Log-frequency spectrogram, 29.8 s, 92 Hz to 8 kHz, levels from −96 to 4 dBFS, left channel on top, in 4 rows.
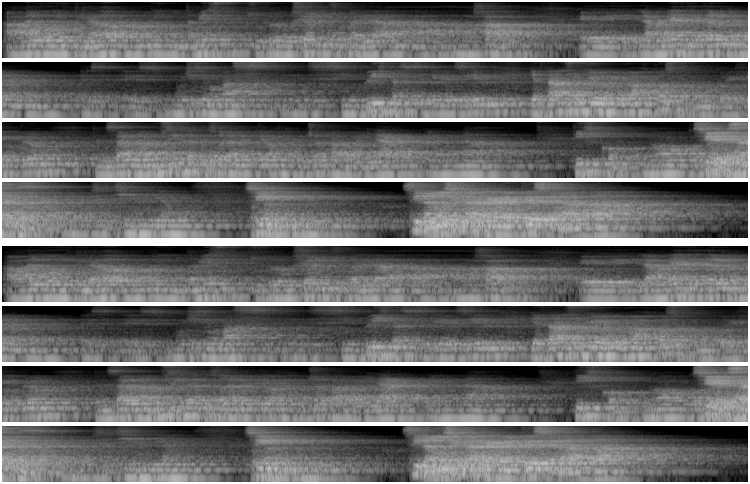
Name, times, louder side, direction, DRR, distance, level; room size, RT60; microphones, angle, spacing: voice 1, 0.0-5.1 5.3-20.0 20.3-25.6, equal, 70° left, -8 dB, 0.9 m, -34 dB
voice 2, 21.8-22.6 24.8-25.2 26.4-28.4, equal, 20° right, -12 dB, 1.3 m, -25 dB
5.4 x 3.0 x 2.7 m, 2.9 s
head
